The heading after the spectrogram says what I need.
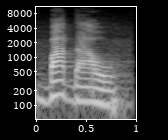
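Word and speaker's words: בדל: Por enquanto, a palavra separação, hebraico aqui de Isaías 59, essa palavra que no transliterado do português, a pronúncia vai ser badal.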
